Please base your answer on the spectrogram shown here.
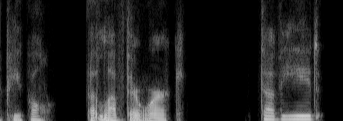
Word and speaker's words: Daveeed: to my name, because my name is David, but in Spanish it's David. So since I moved here to the United States, I've been called David, and going back to David was impossible. All to say that I spell my name Daveee with three E's, just so that it sounds phonetically.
